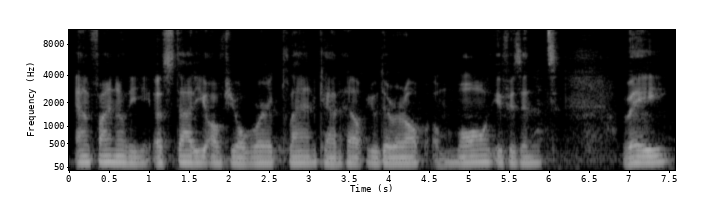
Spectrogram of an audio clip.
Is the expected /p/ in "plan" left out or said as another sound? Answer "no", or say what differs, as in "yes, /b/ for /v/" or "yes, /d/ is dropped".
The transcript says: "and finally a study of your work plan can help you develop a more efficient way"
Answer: no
